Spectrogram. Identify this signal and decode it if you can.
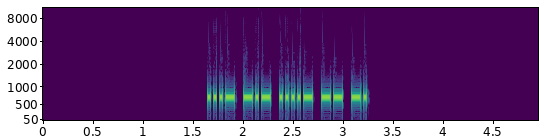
Morse code, heard as a keyed tone, about 40 wpm, 700 Hz. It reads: VK4MN
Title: DXCC-100 Call Signs - 5 Characters - Repeated 2x - 40wpm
